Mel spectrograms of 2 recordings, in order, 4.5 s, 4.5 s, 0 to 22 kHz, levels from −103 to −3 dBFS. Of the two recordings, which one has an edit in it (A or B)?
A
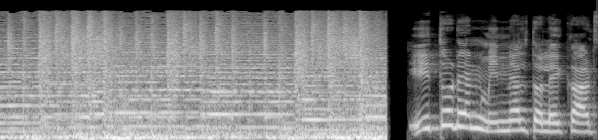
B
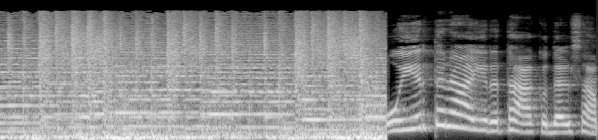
B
